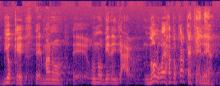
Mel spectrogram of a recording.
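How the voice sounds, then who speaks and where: Gravelly preacher telling his testimony. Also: on the high side, fairly bright tone. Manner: storytelling, acts out quoted exchanges. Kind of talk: sermon testimony. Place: church hall. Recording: reverberant church hall.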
